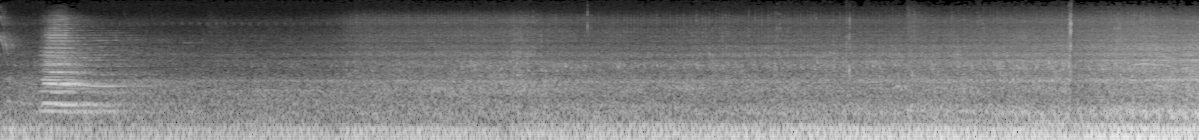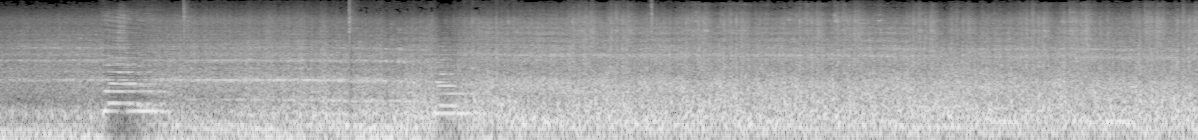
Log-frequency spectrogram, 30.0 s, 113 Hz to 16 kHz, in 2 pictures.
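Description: CC201 diesel-electric locomotive hauling a passenger train straight through a station without stopping. Its engine rumble and the wheels' clickety-clack grow steadily louder as the train nears and passes close by. There is a short horn toot about a second in and two more short toots about two-thirds of the way through.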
